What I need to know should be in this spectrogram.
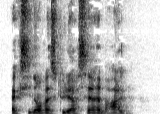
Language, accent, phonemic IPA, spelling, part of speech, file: French, France, /ak.si.dɑ̃ vas.ky.lɛʁ se.ʁe.bʁal/, accident vasculaire cérébral, noun, LL-Q150 (fra)-accident vasculaire cérébral.wav
- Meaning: cerebrovascular accident, stroke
